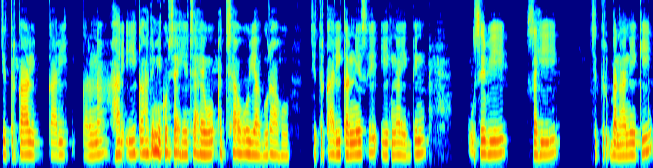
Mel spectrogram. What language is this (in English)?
Hindi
